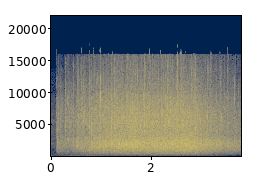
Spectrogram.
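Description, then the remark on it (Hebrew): A crowd breaks into applause, a dense, steady wash of clapping that swells quickly, holds for a few seconds, then begins to taper off. No one speaks. “אני חושב שמגיע לכם מחיאות כפיים.”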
